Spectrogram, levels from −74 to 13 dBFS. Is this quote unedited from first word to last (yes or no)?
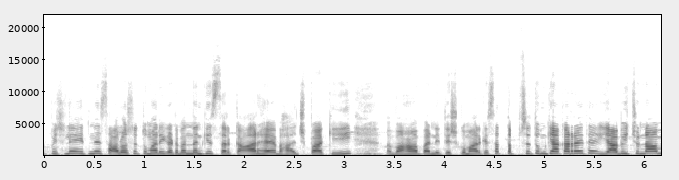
yes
